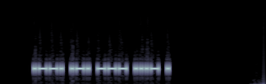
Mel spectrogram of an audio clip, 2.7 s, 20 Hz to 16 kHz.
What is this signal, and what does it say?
Morse code, heard as a keyed tone, about 45 wpm, 700 Hz. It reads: PROVE
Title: Sentences from Top 1600 Words - New Word Drill - 45wpm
